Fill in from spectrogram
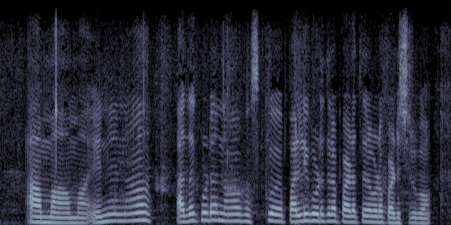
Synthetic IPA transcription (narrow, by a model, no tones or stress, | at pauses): ʔaːmaːmaːʔɛnːɛnːaːɐðɐkːuːɽɐnɐmːɐskpɐɭːikuːɽɐt̪̬ːɪlɐpɐɽɐt̪ːɪlɐkuːɽɐpɐɽɪt͡ʃːɪɾɯkːõ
